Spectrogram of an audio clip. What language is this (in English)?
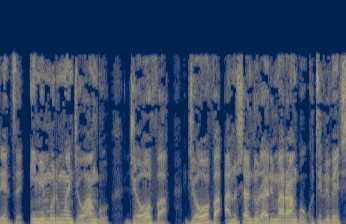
Shona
